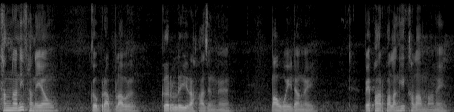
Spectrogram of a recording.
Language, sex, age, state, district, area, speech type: Bodo, male, 45-60, Assam, Kokrajhar, urban, spontaneous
